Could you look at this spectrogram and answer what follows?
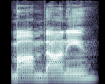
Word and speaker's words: Mamdani: Then if it's not a Mamdani, okay, so I said his name improperly. Then, did you spell it wrong on accident, or were you making fun of the way that I said that? Mamdani. How is it? Hold on. Yeah, it's Mamdani. Okay, I just wanted to make sure.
